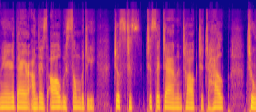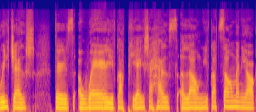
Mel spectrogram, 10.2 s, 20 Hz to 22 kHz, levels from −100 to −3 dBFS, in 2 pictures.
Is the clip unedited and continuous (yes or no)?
yes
